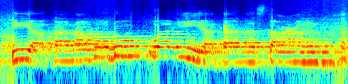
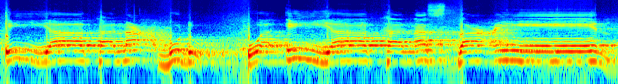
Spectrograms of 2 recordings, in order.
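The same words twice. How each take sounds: First: The doubled consonants are cut short. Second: The doubled consonants are held long. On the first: The meaning changes into words of shirk. The speaker calls it wrong. "Ada nggak tasydidnya itu?" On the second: Only You do we worship and ask for help. The speaker calls it right. "Itu harus dibaca double"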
